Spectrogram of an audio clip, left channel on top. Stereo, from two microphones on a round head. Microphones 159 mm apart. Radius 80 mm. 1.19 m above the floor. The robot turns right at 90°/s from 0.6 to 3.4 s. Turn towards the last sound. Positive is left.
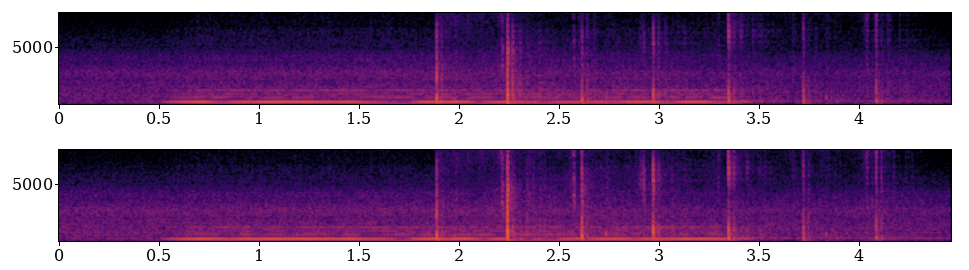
turn(degrees=-10)  # may be behind; listen again after turning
